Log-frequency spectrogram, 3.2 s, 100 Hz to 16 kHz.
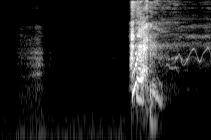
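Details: Young woman sneezing during a COVID-19 nasal swab test, swab in the nostril: a quiet breath, then one loud explosive sneeze with a brief voiced trail.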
